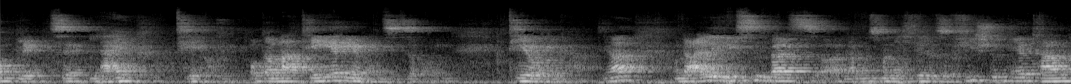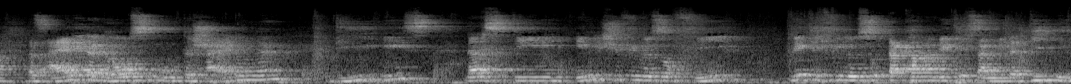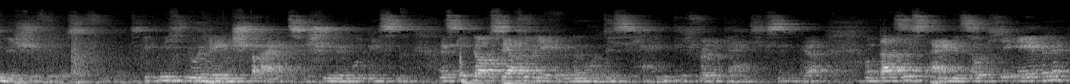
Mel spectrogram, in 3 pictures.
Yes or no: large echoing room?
yes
